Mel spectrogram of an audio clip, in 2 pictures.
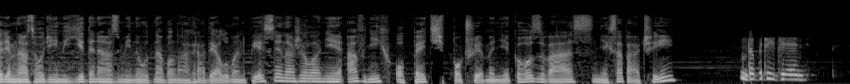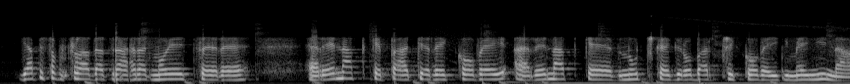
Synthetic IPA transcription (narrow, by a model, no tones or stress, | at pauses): ɛɟɛmnaːzɟɦɔɟiːnjɛd̪ɛnaːzɟminuːd̪naʋl̩naːɣɾaːd̪iɪalumɛnpɪɛsɲɛnaʒɛlaɲɪɛʔavɲiɣɔpɛcpɔt͡ʃujɛmɛɲɪɛkɔɦɔzʋaːsɲɛxsapaːt͡ʃi | d̪ɔbɾiːɟɛɲ | jabisɔmxt͡sɛlad̪adzaɦɾaɟmɔjɛjt͡sɛɾɛ | ɾɛnat̪kɛpaːcɛɾɛkɔʋɛjaɾɛnat̪kɛʋnut͡ʃkɛɡɾɔbaɾt͡ʃikɔʋɛjɡmɛɲina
